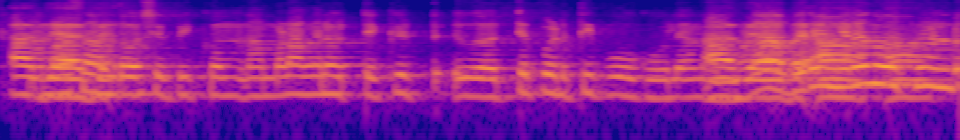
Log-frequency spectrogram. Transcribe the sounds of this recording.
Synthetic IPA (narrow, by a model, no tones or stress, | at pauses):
ɐɐmɐɭsɐnd̪o̞ːɕipːikʲːumnɐmːɐɭɐŋːɐneo̞tːekʲːɨotːɐpːe̞ɽut̪ːipo̞ːɣumilːɐnmɐeɐʋɐɾeŋːɐne̞no̞ːkːumuɳɖ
